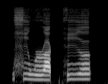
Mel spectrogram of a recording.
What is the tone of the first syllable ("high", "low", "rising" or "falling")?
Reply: low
